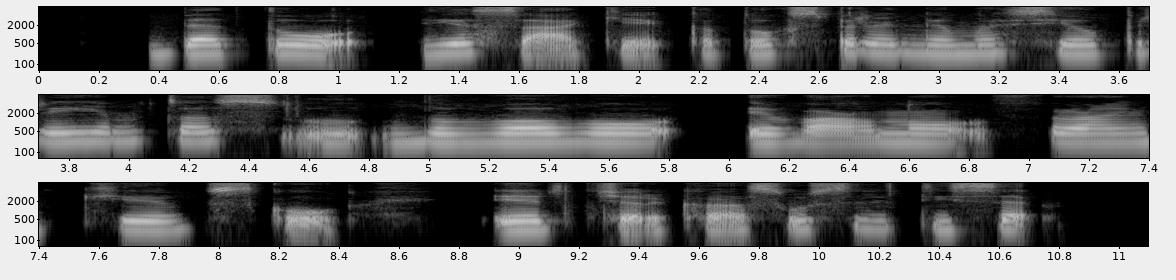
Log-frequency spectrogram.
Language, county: Lithuanian, Marijampolė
